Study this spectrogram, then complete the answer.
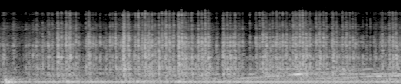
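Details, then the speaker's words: LG direct-drive washer that won't drain, in diagnostic mode with door locked and drain pump engaged: rough buzzy hum with thin whine climbing in pitch; pump housing already opened and empty, so the drain pump is bad. "That doesn't sound right. That does not sound like I've already opened it up. There's nothing in there. That pump is bad."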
